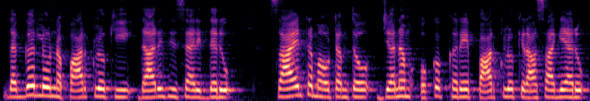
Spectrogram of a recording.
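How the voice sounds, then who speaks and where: Flat-toned woman narrating a novel. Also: medium pitch, brisk. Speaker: audiobook narrator.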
